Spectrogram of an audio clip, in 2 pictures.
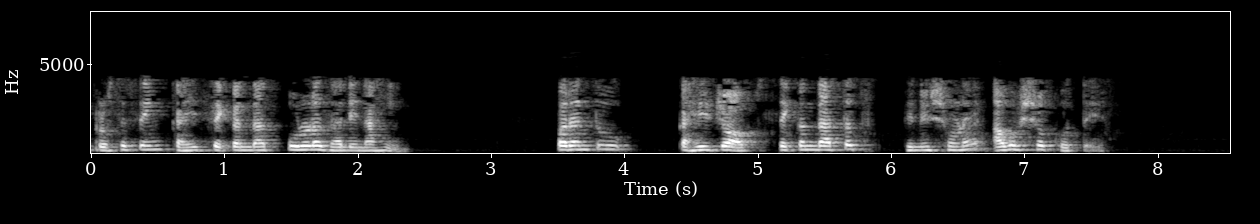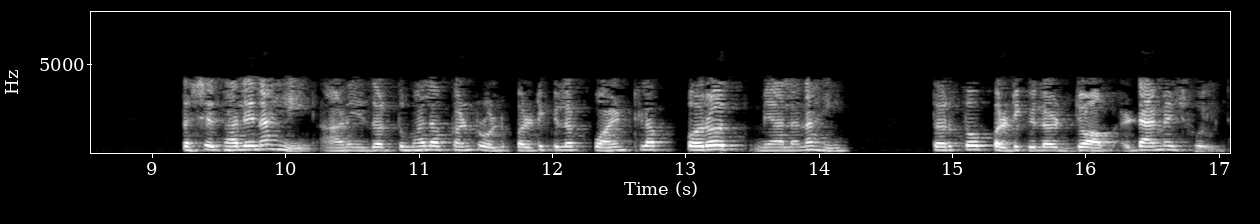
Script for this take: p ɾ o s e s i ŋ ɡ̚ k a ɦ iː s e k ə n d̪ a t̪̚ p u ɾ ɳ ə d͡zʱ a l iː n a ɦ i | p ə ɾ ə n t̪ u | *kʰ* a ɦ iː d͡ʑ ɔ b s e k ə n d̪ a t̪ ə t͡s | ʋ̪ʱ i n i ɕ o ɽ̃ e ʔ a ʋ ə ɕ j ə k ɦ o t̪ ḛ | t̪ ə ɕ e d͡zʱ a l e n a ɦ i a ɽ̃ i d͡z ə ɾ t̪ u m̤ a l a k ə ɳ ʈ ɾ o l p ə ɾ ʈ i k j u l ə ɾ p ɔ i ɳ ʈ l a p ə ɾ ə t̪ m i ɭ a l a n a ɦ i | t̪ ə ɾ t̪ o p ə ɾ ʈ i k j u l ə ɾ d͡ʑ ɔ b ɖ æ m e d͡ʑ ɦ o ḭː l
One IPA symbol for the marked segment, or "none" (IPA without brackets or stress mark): k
